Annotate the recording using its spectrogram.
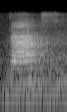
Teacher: Percebe esse som aqui de K junto com o S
